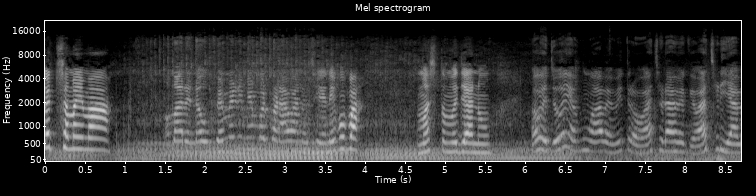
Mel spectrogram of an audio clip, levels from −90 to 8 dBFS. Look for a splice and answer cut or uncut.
uncut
